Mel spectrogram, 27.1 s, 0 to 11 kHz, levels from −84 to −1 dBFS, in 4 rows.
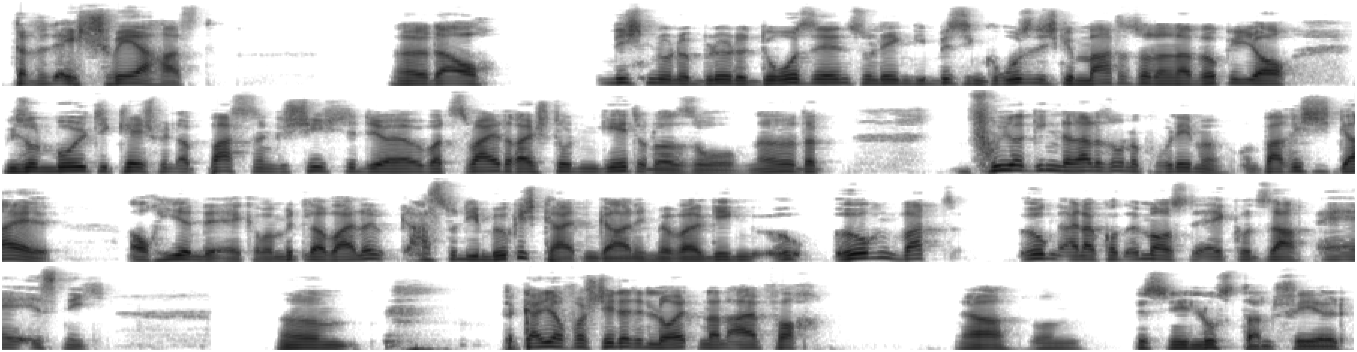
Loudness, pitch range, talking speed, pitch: -17 LUFS, 115-140 Hz, 215 wpm, 125 Hz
